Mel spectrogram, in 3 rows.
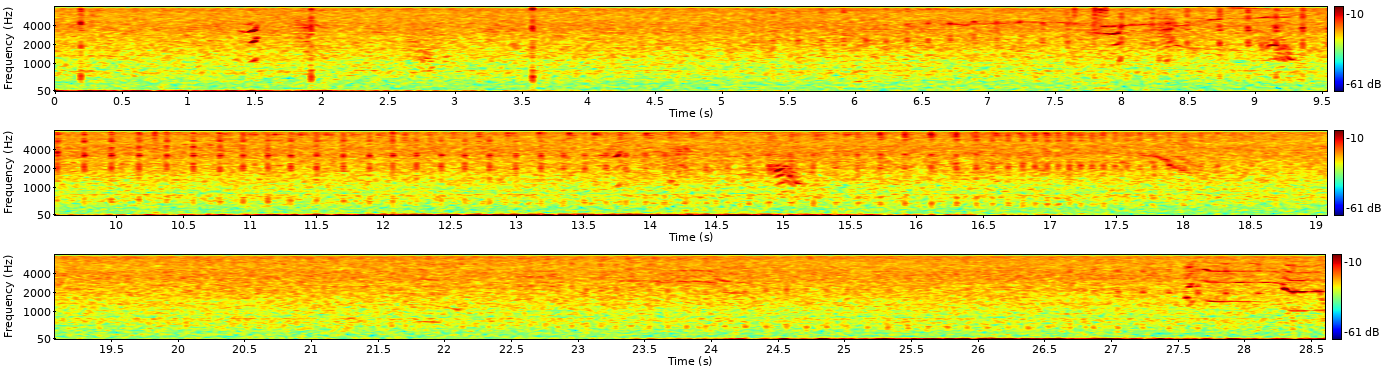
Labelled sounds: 6.8	8.3	killer whale, northern resident, 2.9 to 4.6 kHz
7.7	8.0	killer whale, northern resident, G clan, GG subclan, call N45, 2.9 to 3.2 kHz
8.3	9.4	killer whale, northern resident, G clan, call N25, 1.1 to 8.0 kHz
23.7	24.0	killer whale, northern resident, G clan, GG subclan, call N23ii, 4.3 to 4.5 kHz
27.7	28.6	killer whale, northern resident, G clan, GG subclan, call N23ii, 1.4 to 4.7 kHz

